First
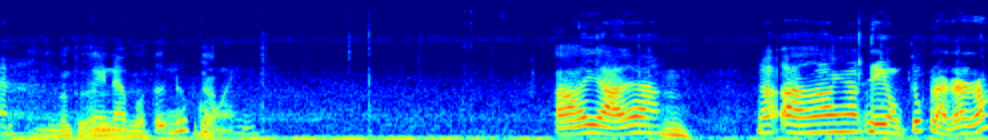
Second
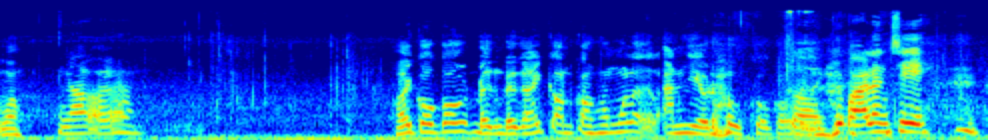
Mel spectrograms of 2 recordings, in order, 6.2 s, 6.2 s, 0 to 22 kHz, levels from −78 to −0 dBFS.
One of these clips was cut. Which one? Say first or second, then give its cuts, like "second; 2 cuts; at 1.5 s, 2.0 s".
second; 1 cut; at 1.3 s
